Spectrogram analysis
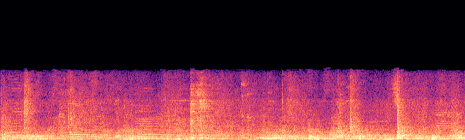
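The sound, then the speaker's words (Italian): A crowd of people stand up and shift chairs across a hard floor, a dense, continuous scraping and shuffling punctuated by sharper knocks and clatters, with faint murmuring voices mixed in. “Alziamoci in piedi per favore, spostiamo le sedie per un attimo.”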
